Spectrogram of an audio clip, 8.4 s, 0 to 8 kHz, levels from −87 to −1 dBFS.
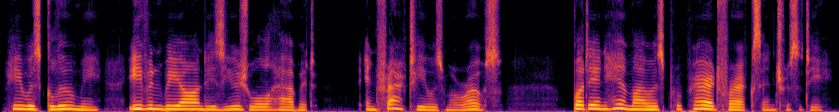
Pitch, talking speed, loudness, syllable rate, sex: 215 Hz, 135 wpm, -17 LUFS, 4.8 syllables/s, female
